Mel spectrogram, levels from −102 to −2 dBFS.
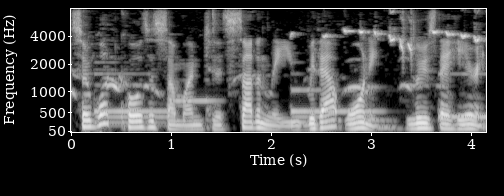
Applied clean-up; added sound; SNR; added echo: classical method Wiener filter.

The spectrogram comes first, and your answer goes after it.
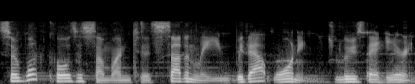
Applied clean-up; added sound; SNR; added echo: neural separator model SepFormer DNS4.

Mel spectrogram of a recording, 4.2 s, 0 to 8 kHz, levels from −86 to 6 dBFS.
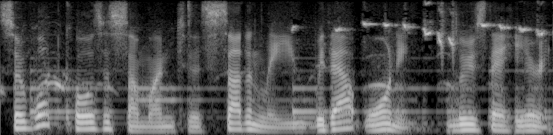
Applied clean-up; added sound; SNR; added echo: neural mask model RNNoise.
